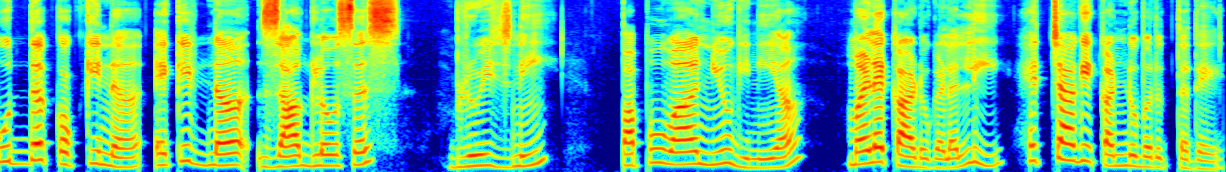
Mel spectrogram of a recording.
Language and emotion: Kannada, neutral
